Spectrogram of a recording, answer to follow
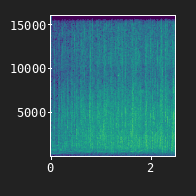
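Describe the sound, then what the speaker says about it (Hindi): Loud, dense applause from an audience at a Shrimad Bhagwat Katha religious discourse, a steady wash of many hands clapping that swells slightly and continues without a break. "एक बार सबके लिए जोरदार तालियां बजाएंगे।"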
